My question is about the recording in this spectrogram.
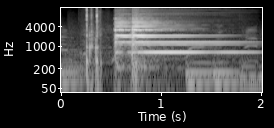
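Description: Two quick clicks, then a notification-bell sound effect dings once about half a second in and rings out, fading slowly.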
